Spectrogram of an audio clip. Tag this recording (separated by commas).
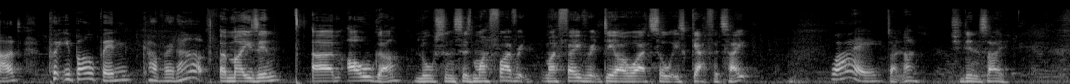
Speech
